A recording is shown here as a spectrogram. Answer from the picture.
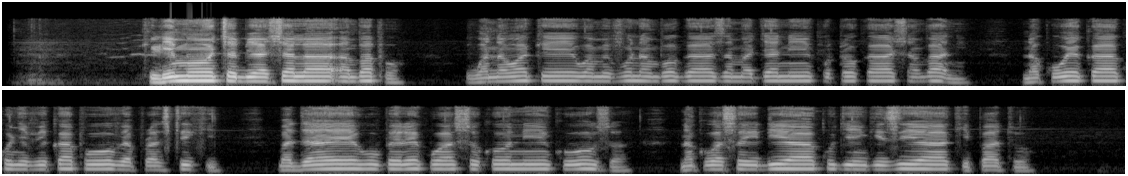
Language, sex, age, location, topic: Swahili, male, 25-35, Dar es Salaam, agriculture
